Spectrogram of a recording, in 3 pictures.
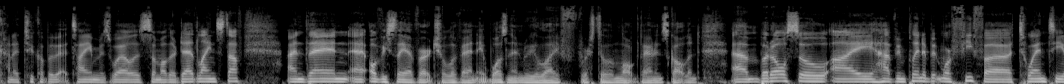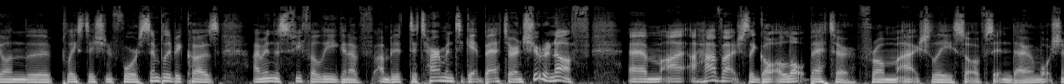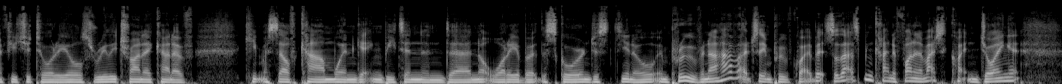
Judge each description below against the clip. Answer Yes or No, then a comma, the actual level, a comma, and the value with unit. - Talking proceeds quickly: Yes, fast, 240 wpm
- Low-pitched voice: Yes, low, 115 Hz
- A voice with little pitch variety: No, average, 3.1 semitones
